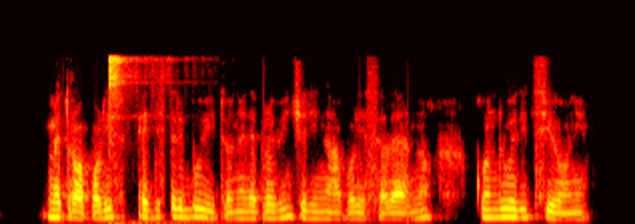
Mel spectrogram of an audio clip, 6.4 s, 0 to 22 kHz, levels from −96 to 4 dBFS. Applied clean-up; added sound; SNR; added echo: none; Tambourine; 0 dB; none.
